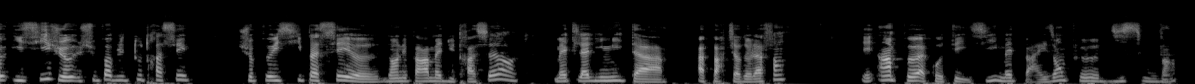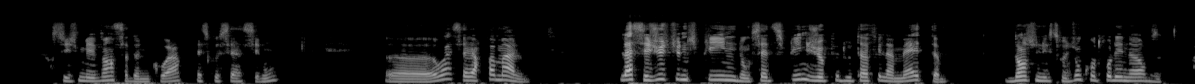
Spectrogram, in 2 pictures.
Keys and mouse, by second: 1.0 click, 4.2 click, 5.8 click, 7.0 click, 8.6 click, 10.4 click, 12.3 click, 13.6 click, 18.7 click, 20.8 click.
